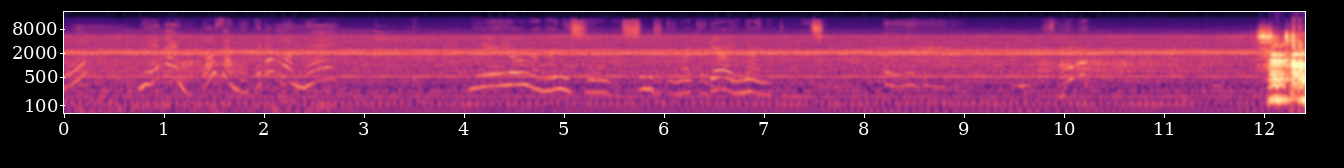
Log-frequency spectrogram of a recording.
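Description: Faint Japanese anime dialogue, voices rising and falling at low level, over a steady hiss and a constant thin electrical whine.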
